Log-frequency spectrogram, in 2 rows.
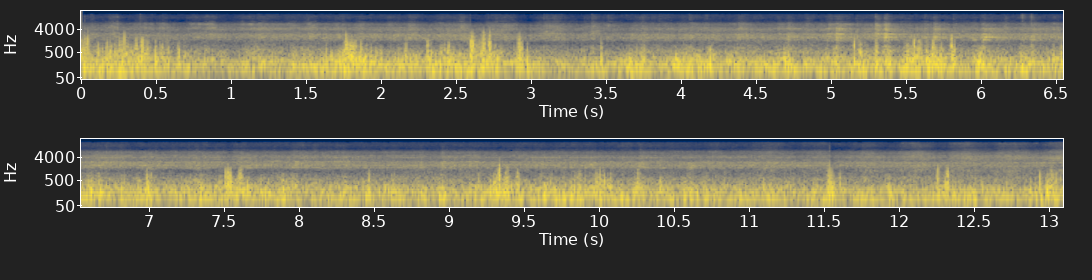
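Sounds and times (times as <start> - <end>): freight train low rumble: 0.0 - 13.0
wind on microphone: 0.0 - 13.0.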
